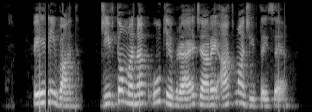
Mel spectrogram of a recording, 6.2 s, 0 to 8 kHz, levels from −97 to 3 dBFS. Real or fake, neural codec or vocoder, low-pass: real; none; 7.2 kHz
